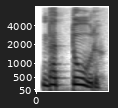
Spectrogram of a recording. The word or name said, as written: धत्तूर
